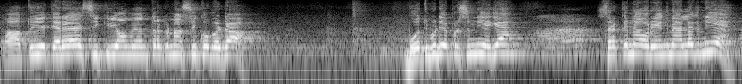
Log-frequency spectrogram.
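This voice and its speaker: A man's voice: very high-pitched, steady tone, fairly quick, long pauses, roomy sound, background noise. A man teaching a Hindi grammar lesson to a class, patient and repetitive, often asking the students if they understood. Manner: patient, repetitive, addresses students as beta, asks checking questions.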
